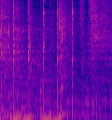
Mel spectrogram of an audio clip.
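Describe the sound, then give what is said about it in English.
A chainsaw engine roars loud, revving in two quick bursts with a rattling, buzzing edge, then idling rougher as it winds down. No one speaks. “Today I'm going to teach you how to make a homemade security system with just some rope and a chainsaw.”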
